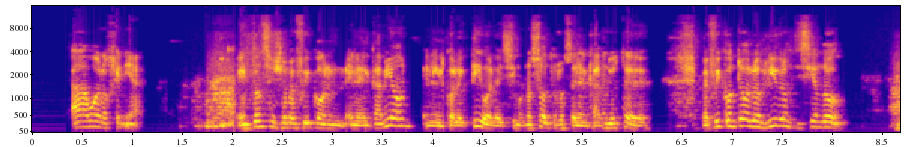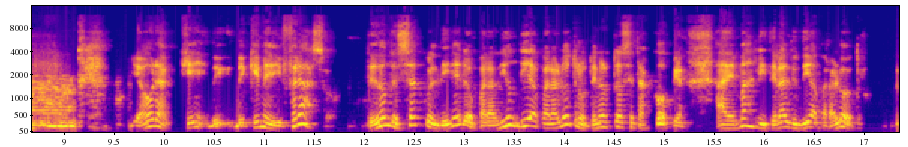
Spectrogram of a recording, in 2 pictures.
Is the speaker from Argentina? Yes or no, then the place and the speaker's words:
yes; Argentina; y en mi país cada 10 años quiebra, qué sé yo, explota Argentina.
